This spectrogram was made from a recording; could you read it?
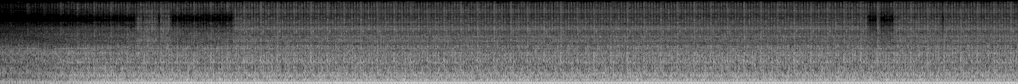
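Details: BMW M57N2 diesel tuned to 400+ hp, driven 30,000 km with it, idling hot: fast even knock, absent cold, louder the hotter it gets; no smoke or power loss; owner suspects injector, high-pressure pump, piston, rings or valve.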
